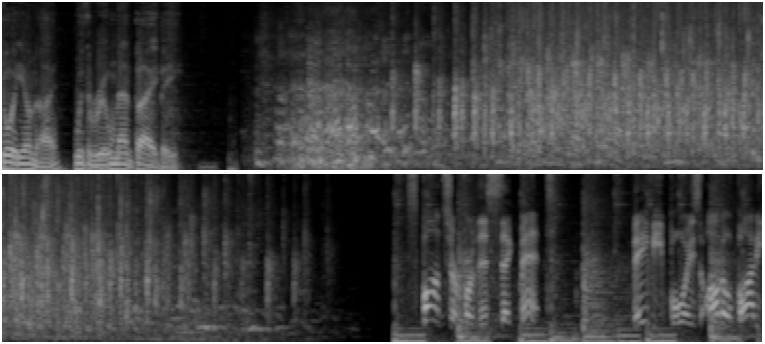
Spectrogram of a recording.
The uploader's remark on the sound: We're at the Digital Barnyard Comedy Club in Lexington Kentucky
